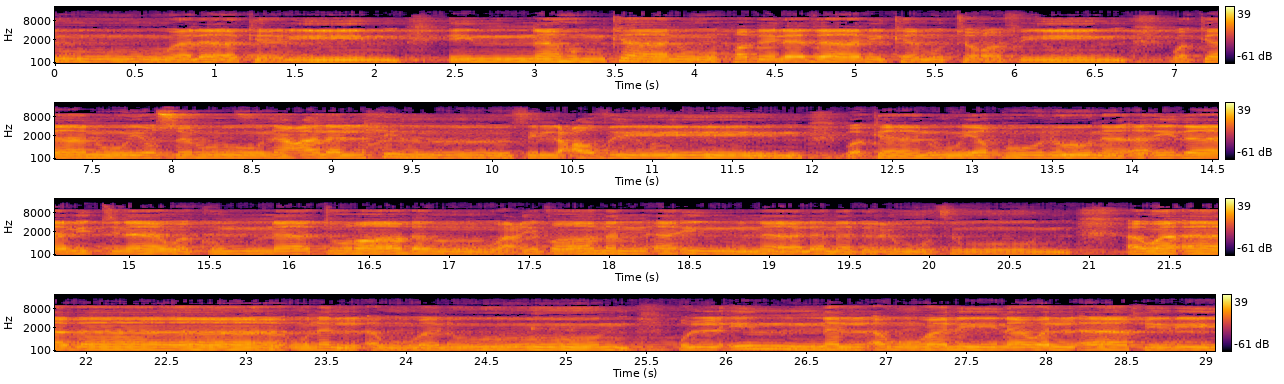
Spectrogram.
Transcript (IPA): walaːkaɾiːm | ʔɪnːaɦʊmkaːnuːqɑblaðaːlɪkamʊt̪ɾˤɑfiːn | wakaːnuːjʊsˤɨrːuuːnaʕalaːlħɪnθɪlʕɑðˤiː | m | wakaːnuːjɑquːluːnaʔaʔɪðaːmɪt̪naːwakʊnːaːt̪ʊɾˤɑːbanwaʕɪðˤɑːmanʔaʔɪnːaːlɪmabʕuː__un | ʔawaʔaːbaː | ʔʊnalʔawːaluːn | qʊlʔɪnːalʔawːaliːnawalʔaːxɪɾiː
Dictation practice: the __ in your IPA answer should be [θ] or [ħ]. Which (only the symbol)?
θ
